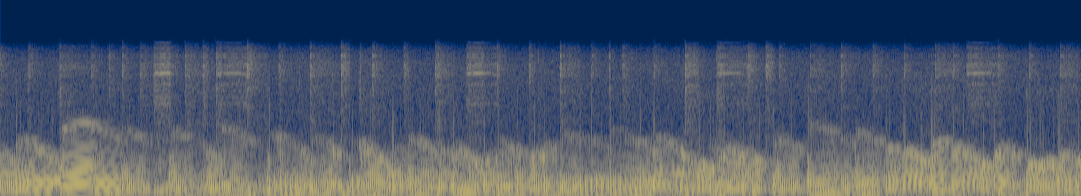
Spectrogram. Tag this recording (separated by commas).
Musical instrument, Music, Plucked string instrument, Guitar, playing bass guitar, Bass guitar, Electric guitar, Bowed string instrument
